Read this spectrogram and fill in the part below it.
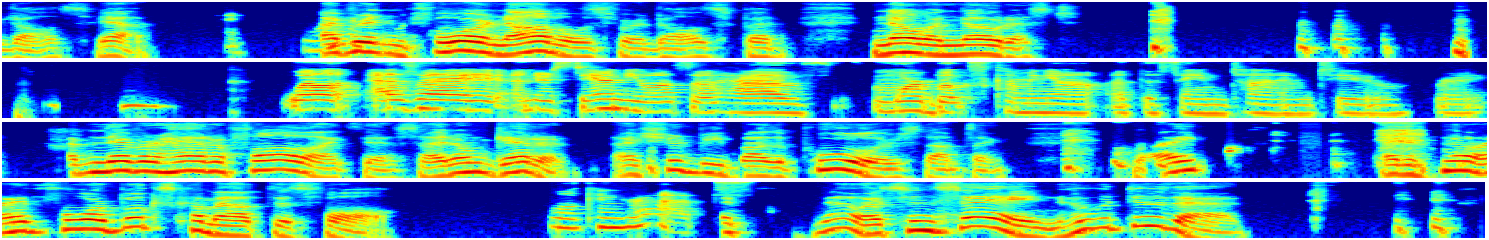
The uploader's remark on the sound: spoke with the award winning author by Zoom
